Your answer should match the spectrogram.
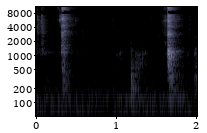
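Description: A man gulping soda from a plastic cup: two short swallows, one about a third of a second in and one near the end.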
